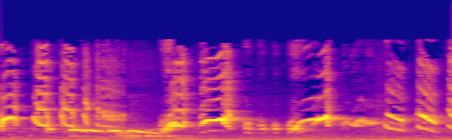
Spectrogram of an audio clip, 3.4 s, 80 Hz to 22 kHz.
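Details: Caged songbird on steady feed, bought 19 May 2020, said to sing anywhere at any hour; continuous run of harsh, squawky, sharply sliding notes with short warbled twists, phrases bunched closely with brief gaps, slight room echo.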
